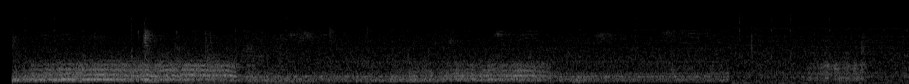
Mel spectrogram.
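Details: Kittens fighting over a sock give a low, buzzy, harmonic growl that holds steady for about two seconds, then continues more quietly with a further rumbling stretch near the end, over faint indoor rustling.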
